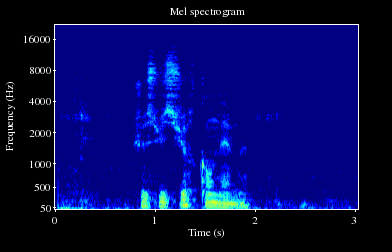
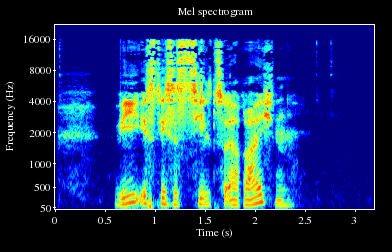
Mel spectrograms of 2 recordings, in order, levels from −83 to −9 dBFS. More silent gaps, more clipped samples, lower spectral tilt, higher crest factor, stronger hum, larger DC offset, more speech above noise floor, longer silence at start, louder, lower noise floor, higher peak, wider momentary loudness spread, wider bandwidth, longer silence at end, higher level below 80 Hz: neither; neither; first, -4.5 dB/octave vs -1 dB/octave; about the same, 18 dB vs 20 dB; neither; neither; second, 24 dB vs 44 dB; about the same, 0.05 s vs 0.1 s; second, -45 LUFS vs -16 LUFS; first, -67 dBFS vs -63 dBFS; second, -30 dBFS vs -2 dBFS; first, 20 LU vs 9 LU; about the same, 16.5 kHz vs 16.5 kHz; second, 0.05 s vs 0.8 s; second, -60 dBFS vs -54 dBFS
